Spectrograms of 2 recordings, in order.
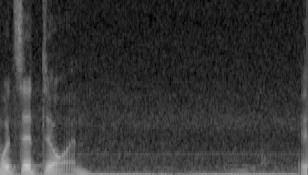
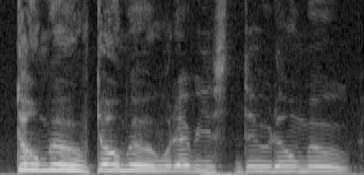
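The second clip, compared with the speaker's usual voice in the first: Rangers yelling; 10 semitones higher than usual. Retold or imitated. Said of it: "And they're yelling at me".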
